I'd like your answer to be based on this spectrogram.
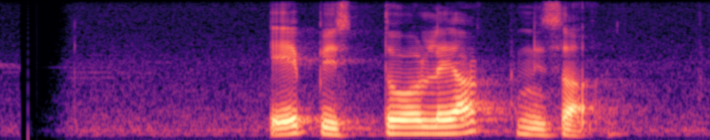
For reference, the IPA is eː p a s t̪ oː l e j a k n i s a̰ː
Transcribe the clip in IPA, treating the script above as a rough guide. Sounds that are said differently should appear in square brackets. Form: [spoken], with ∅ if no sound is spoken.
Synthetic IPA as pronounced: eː p [i] s t̪ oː l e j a k n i s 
